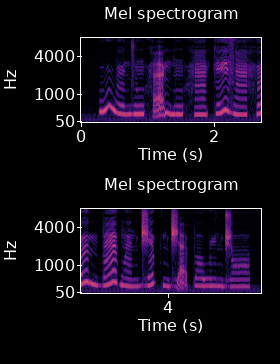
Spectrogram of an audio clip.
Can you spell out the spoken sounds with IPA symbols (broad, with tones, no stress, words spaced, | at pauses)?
u˧˥˧ wø˨nzũ˨hæ̰˧˥˧ ŋɡũ˨ hæ̃˨ke˧˥˧ zæ̃˨hœ˧˥˧ mbæ˧˥˧ɡʷɛ̃˨nd͡ʒɛ˧˥˧kʷ nd͡ʒæ̰˨pɔ˨ wy˨nd͡ʒɔ˨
